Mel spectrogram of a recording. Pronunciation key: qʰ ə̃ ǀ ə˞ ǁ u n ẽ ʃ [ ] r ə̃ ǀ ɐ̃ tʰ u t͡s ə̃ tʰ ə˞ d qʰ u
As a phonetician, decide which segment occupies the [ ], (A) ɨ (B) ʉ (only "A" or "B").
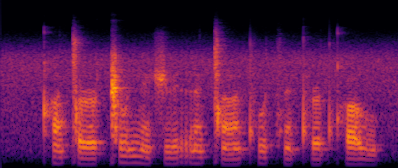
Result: A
